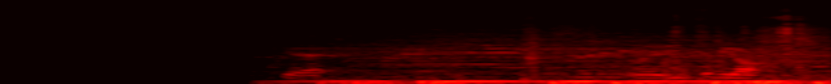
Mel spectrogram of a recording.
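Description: Dead silence for about the first second. Then a radio playing music with a heavy pulsing bass comes in suddenly, with voices over it.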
